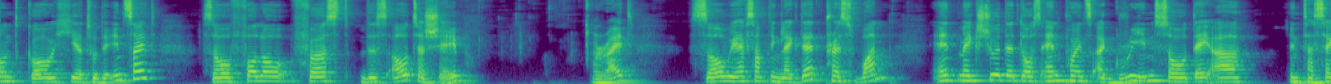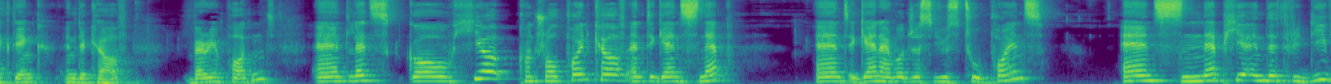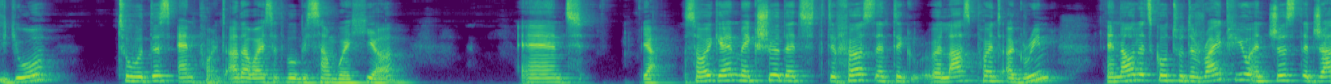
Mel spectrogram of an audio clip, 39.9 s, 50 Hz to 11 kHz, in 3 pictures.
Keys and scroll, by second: 5.5 2, 8.0 1, 12.1 2, 13.0 1.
